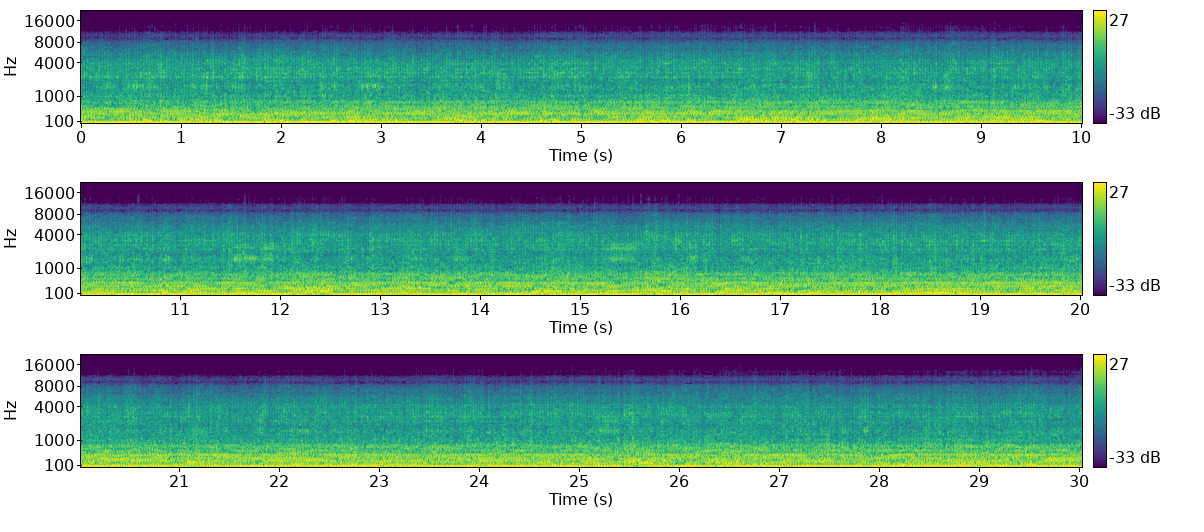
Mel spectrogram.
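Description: A small racing outrigger boat's engine running steadily at speed, loud and unbroken, with no change in pitch.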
